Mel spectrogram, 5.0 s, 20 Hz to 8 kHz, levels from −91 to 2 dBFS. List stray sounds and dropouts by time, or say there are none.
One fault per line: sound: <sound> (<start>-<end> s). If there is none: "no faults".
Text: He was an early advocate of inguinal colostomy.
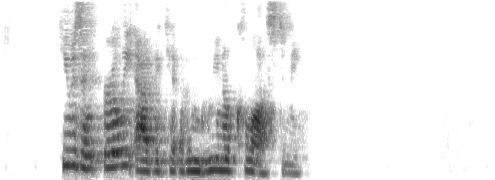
no faults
